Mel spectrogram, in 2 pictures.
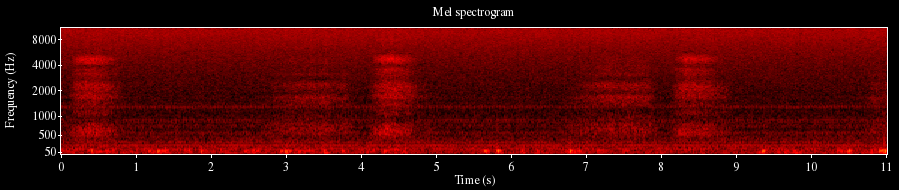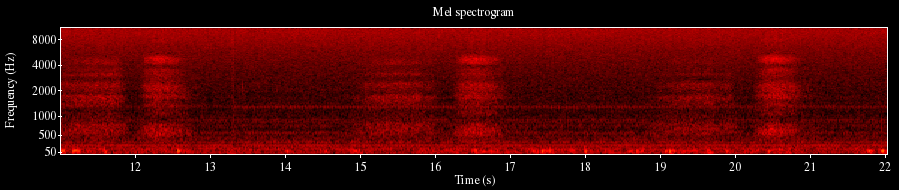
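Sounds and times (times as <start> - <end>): person breathing softly: 0.0 - 1.4, 2.8 - 5.0, 6.7 - 9.0, 10.5 - 12.9, 14.8 - 17.6, 18.8 - 21.2
faint low thuds: 1.2 - 2.7, 16.6 - 19.9.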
